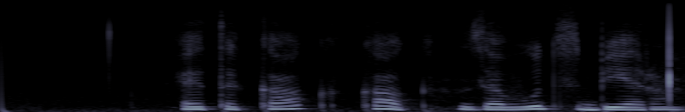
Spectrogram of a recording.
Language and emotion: Russian, neutral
